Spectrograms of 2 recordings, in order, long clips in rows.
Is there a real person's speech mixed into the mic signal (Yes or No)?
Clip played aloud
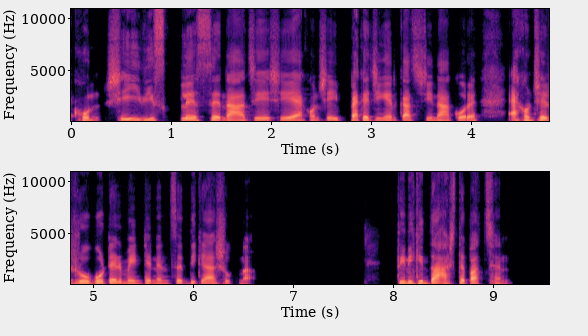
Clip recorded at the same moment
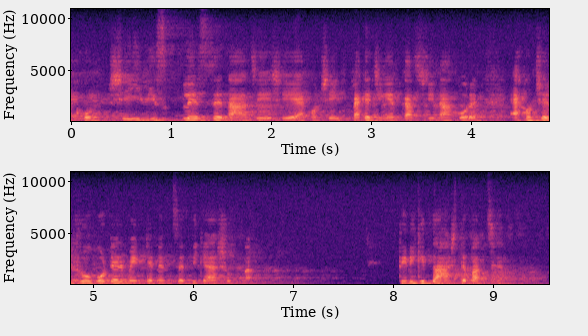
No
